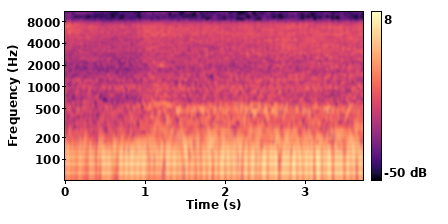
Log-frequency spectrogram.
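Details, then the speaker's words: Yamaha NMAX V2 scooter, warm engine, after repair of squeaking and whistling noise: steady low even idle with no squeak, whistle or rattle; engine healthy. "So walang ingay, walang [Musika] kalansing, all goods na. So wala ng problema, wala ng issue, wala ng ingay yung makina ni boss."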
